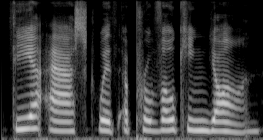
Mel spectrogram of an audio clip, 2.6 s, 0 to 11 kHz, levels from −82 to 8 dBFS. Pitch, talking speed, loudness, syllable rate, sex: 230 Hz, 135 wpm, -16 LUFS, 3.8 syllables/s, female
